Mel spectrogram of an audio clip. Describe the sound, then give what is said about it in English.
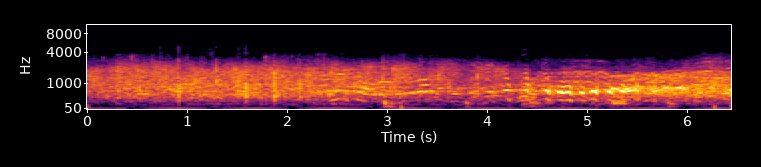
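A crowd in Ipswich applauds a young man steadily for several seconds, a dense wash of clapping with a few voices and cheers mixed in, swelling slightly toward the end. “It's only the second time I've seen him, but give him a clap.”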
